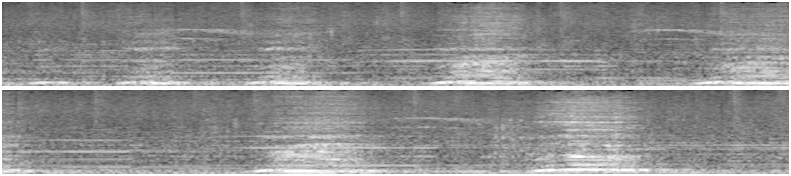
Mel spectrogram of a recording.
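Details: A jaguar, the largest cat of the Americas and still found in Latin America including Brazil, gives deep, rasping grunts in a steady series, each about a second apart.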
